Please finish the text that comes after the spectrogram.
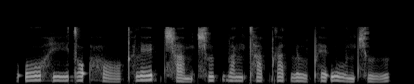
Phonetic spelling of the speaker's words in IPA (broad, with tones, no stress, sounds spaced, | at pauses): ʔ oː˥˩ h iː˧ d ɔ˦˥ ʔ h ɔː˨˩ kʰ l eː˥˩ t̚ t͡ɕʰ a˨˩ m t͡ɕʰ ɯ˦˥ k̚ b a˦˥ ŋ tʰ a˦˥ p̚ k a˥˩ t̚ l ɯː˨˩ pʰ e˦˥ ʔ w uː˨˩ n t͡ɕʰ ɯː˩˦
